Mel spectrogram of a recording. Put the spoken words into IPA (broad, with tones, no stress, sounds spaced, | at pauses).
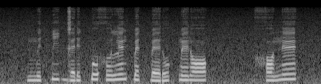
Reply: m e˨ k͡p i˧ ɡ ɛ˨ ɾ e˧ k͡p o˦ h o˧ l ɛ̃˦ k͡p ɛ˧ k͡p ɛ˨ ɾ o˨˦ k͡p ɛ̃˦ ɾ ɔ˦ | h ɔ˧ n ɛ̃˦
